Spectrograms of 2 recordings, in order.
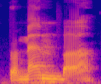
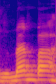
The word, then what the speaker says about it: remember: Both remember and remind stress the second syllable. So it's remind and remember. Remind has an I sound, remind. Whereas remember has an E sound, remember.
